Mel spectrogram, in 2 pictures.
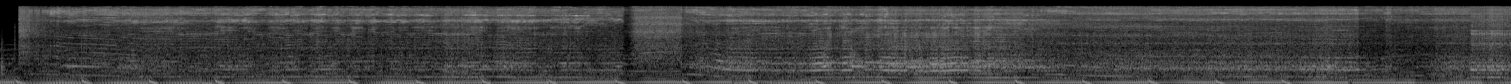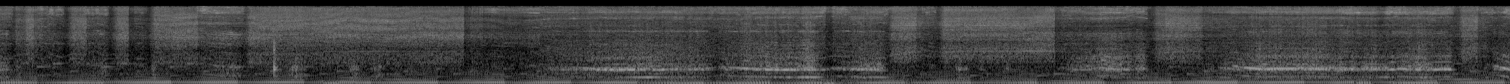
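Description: Angle grinder with a cutting disc slicing through square steel tube: a loud, continuous grinding with the motor's whine rising and falling in pitch as the cut goes on. It starts abruptly at the beginning.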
